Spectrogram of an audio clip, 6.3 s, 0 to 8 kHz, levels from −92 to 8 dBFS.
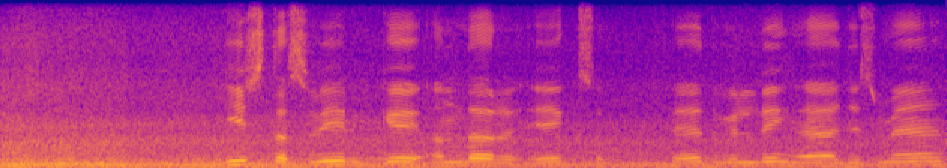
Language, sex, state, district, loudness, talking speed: Hindi, male, Rajasthan, Bikaner, -17 LUFS, 95 wpm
